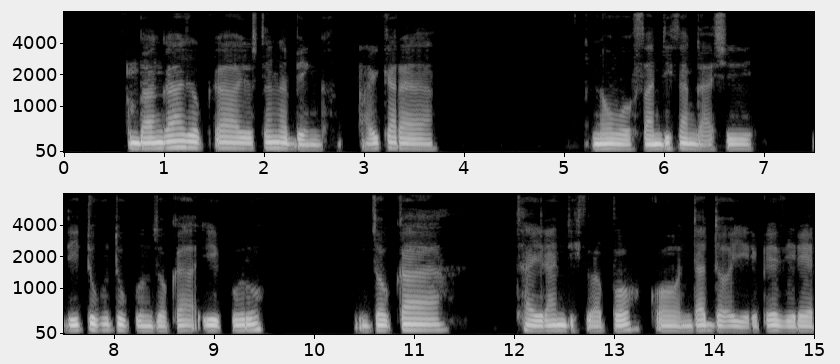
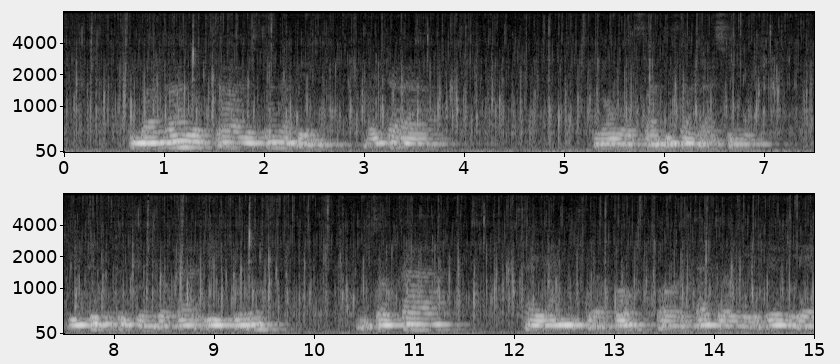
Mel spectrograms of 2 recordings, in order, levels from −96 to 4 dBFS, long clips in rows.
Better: first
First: none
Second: background sound (Boiling); 18 dB below the speech // room echo; dies away in 0.6 s

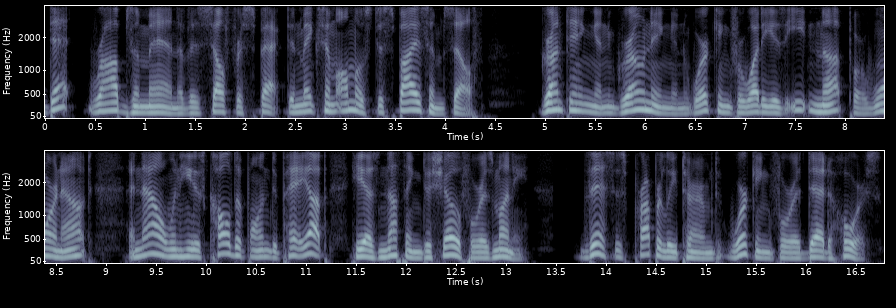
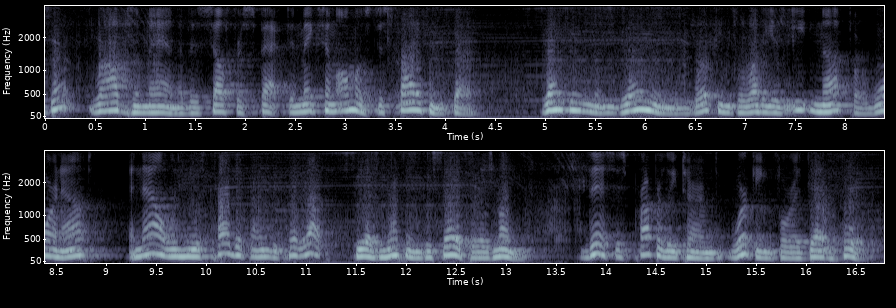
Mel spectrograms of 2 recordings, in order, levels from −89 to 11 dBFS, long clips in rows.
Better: first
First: none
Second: noise reduction (neural separator model SepFormer DNS4)

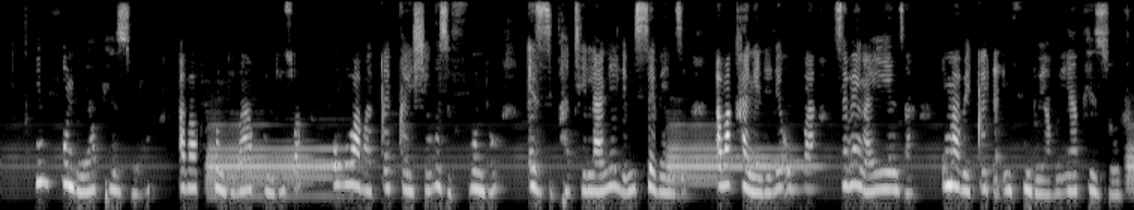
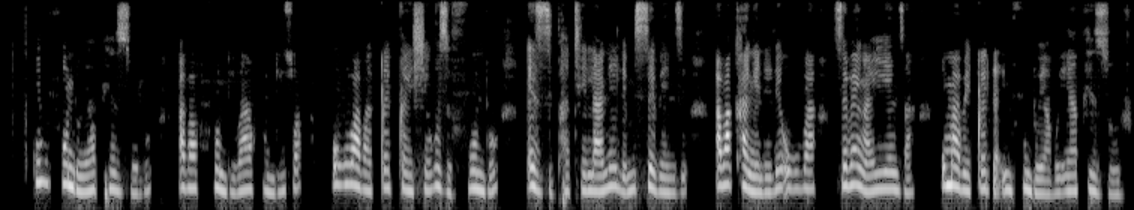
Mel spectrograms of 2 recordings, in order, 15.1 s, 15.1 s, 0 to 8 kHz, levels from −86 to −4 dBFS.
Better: second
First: noise reduction (classical method log-MMSE)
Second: none

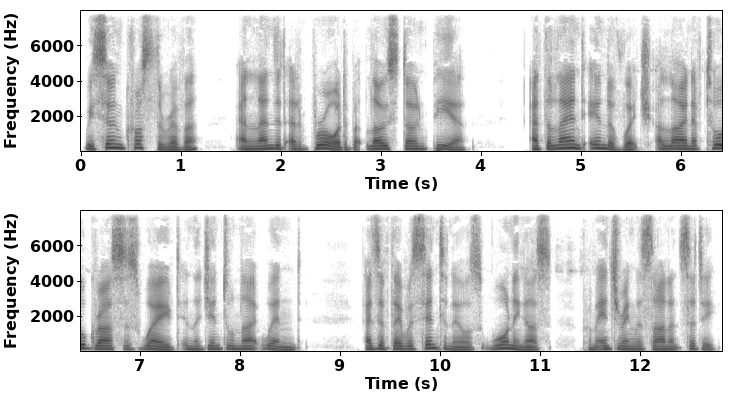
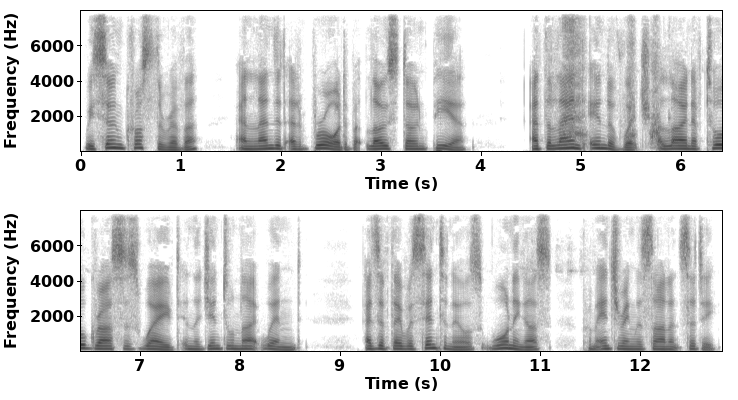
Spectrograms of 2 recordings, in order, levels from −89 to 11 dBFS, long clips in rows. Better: first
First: none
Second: background sound (Writing); 13 dB below the speech

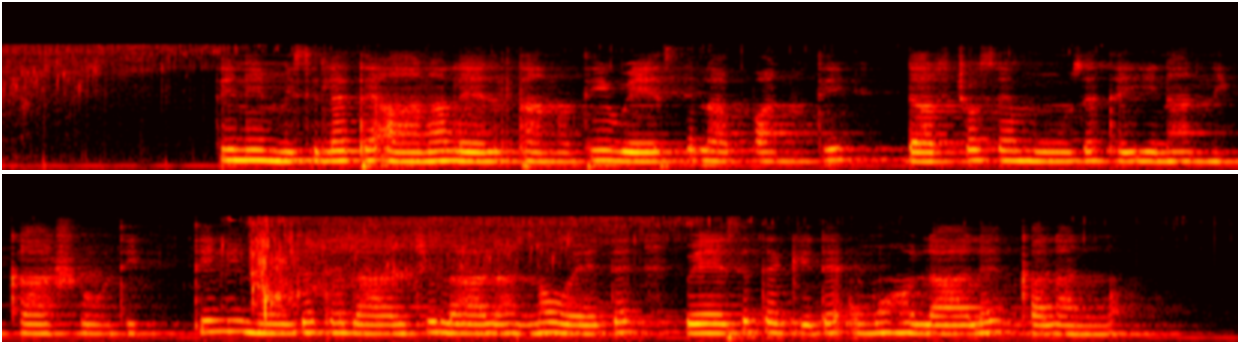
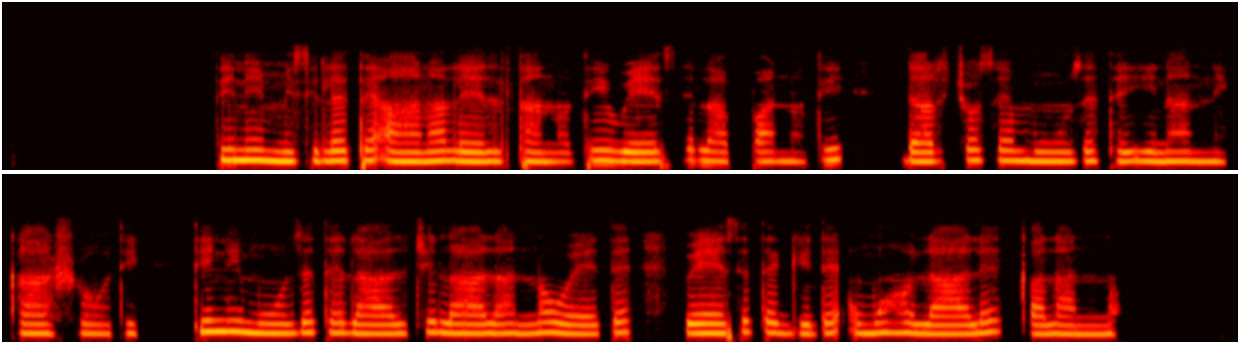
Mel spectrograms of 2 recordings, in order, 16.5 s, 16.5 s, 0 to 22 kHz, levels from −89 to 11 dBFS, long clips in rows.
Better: second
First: background sound (Liquid); 19 dB below the speech // room echo; dies away in 1 s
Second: none

